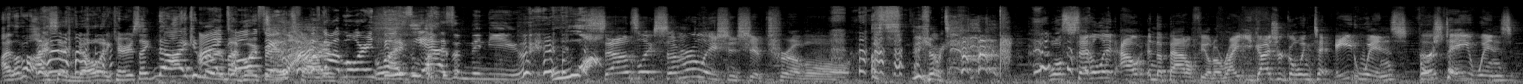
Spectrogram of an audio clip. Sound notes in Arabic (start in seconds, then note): 8.3 يضحك دراماتيكي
